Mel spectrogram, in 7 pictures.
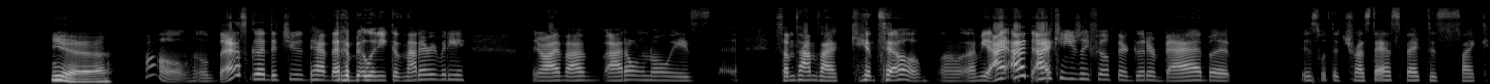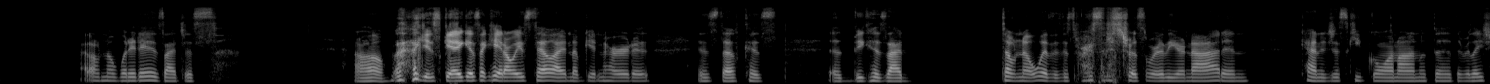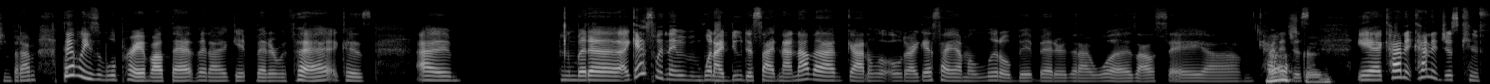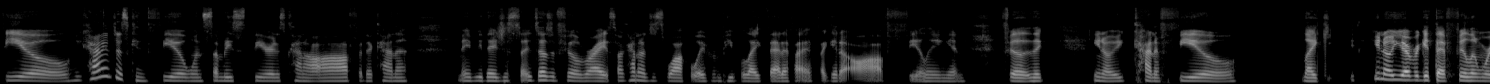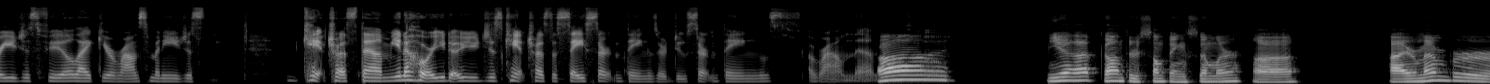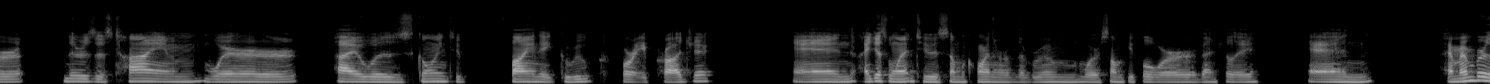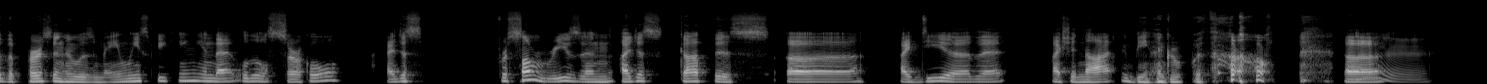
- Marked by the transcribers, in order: laughing while speaking: "that ability"; laughing while speaking: "can't tell"; laughing while speaking: "I guess"; laughing while speaking: "person"; laughing while speaking: "that"; laughing while speaking: "you know"; tapping; other background noise; laughing while speaking: "be in a group with them"
- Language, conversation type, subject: English, unstructured, What is the hardest lesson you’ve learned about trust?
